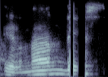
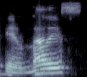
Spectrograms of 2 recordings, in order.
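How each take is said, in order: First: "Hernández" slow and full, with the n before d; correct pronunciation. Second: "Hernández" read as Her-NA-des, dropping the n before d; misspelt pronunciation. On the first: Teacher dictates a surname to fix, correct slow pronunciation. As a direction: draw out "Hernández", sounding both n's. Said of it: "escríbanlo bien". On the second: Teacher reads out the misspelt surname as written, missing n. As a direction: drop the second n in "Hernández". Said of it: "porque ahí dice Hernández". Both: Shown as a demonstration.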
